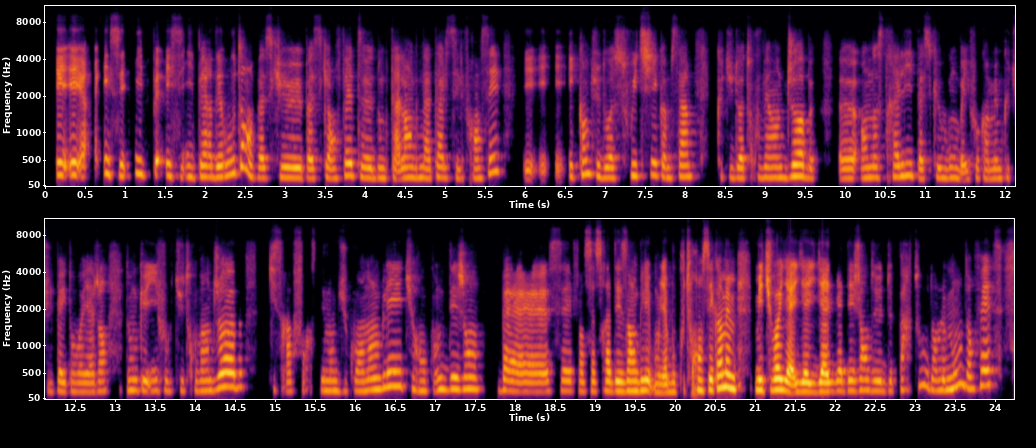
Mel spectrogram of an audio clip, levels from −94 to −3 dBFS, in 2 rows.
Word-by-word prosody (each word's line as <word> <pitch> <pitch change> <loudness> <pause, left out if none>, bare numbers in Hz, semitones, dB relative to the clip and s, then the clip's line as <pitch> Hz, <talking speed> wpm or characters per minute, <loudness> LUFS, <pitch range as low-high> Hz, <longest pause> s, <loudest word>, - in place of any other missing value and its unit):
Et 230 0 +5
et - - +3
un - - -2 0.2
et 260 -2 +1
c'est 210 -4 -4
hyp 250 -3 -3
et 220 - +1
c'est 200 -2 -12
hyper 200 0 -2
déroutant 225 - 0
parce 180 -1 -3
que 185 -1 +1
parce 175 -1 -3
qu'en 175 -2 -3
fait, 220 +4 -1
heu, 180 -1 -1
donc 180 0 -6
ta - - -3
langue 185 0 -1
natale, 185 +1 -4
c'est 180 -1 -12
le - - -12
français 180 +13 -5 0.3
et - - -8
et - - -21
et - - -13
et 200 - -8
quand 240 +4 -1
tu 215 -5 -4
dois 185 0 -1
switcher 215 +4 -4
comme 185 -3 -5
ça, 205 +1 -3 0.3
que 205 - -14
tu 190 -1 -12
dois 180 0 -1
trouver 185 +1 -9
un 185 0 -3
job, 200 -2 +2 0.3
heu, 170 0 -1
en 180 +1 -4
Australie 200 +3 -3
parce 165 -3 -5
que, 180 - -8
bon, 180 +1 -6
bah, 140 - -3
il 150 - -8
faut 175 - -10
quand 165 -2 -9
même 170 +1 -6
que 180 0 -13
tu 170 - -15
le 165 - -15
payes 170 -1 -1
ton 170 - -10
voyage, 165 0 -4
hein, 175 - -4 0.2
donc 190 0 -3
heu, - - +3
il 185 +2 -5
faut 180 -1 -10
que - - -17
tu 185 0 -11
trouves 180 +1 -10
un 185 +1 -2
job 250 +3 +5 0.3
qui 200 - -11
sera 170 -2 -8
forcément, 185 +1 -8
du 170 -1 -10
coup, 180 - -11
en 175 +1 -3
anglais, 250 +7 +1
tu 225 - -6
rencontres 180 +2 -4
des 210 +1 +2
gens, 215 0 0 0.2
bah, 170 -3 0
c'est 180 +1 -4
enfin, 175 -1 -7
ça 175 0 -4
sera 175 +1 +1
des 175 0 +3
anglais. 180 +1 +5
Bon, - - -5
il - - -1
y - - +5
a 150 - +3
beaucoup 165 -1 -6
de - - -3
français 195 0 +4
quand 230 +3 +7
même 240 -3 +10 0.3
mais 195 0 +9
tu 190 - +4
vois, 200 0 +11
il 195 - +8
y - - +11
a - - +10
il 165 - +4
y 170 - +6
a 170 - +10
il 160 0 +3
y - - +10
a 165 - +10
il 170 - -3
y 180 - +2
a - - +2
des 185 +1 0
gens 195 +1 -1
de 180 -1 -1
de 175 0 -8
partout 200 +9 -8
dans 190 -4 -5
le 190 - -1
monde, 250 +9 +1
en 220 - -1
fait, 280 +2 -1
185 Hz, 290 wpm, -21 LUFS, 175-205 Hz, 0.3 s, vois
